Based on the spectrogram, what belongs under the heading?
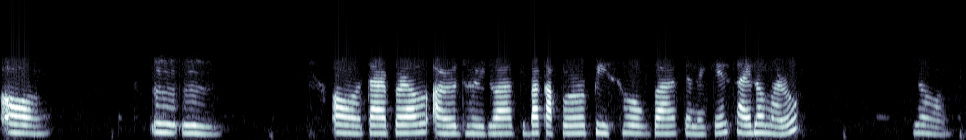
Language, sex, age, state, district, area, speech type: Assamese, female, 18-30, Assam, Sonitpur, rural, conversation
